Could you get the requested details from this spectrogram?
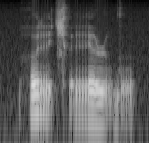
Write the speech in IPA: h o r ə̰ t͡ɕʰ ə̰ r ə ɹ o̰ ɡ o̰

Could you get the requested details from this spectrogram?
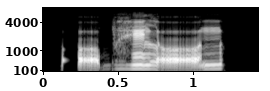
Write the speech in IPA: ʔ ɔ̰ bʱ ɛ̃ l ɔ̰ n

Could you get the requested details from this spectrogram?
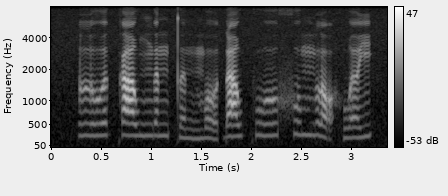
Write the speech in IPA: l u˨˦ ə̯ k a˧ w ŋ ə˧ n t̪ ə̤˨˩ n m o˧˩ ɗ a˨˦ w k w u˨˦ x u˧ m l ɔ̰˧˨ h w ə˨˦ j

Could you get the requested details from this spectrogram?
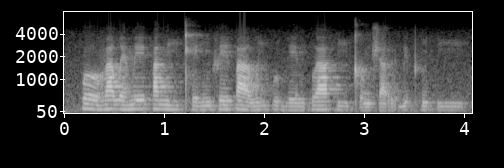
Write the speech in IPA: k͡p oː˦˨ v a˦ w ɛ˨˦ m eː˦ h a˦ n iː˨ kʰ e˨ ɣ ĩ˨ f eː˦ p aː˦˨ w i˨˦ p u˨ b eː˨ m kʷ aː˦ h iː˦˨ kʼ o˨ ŋ ʃ a˨˦ r ɓ ɪ˦ pʰ ĩ˦ h iː˦

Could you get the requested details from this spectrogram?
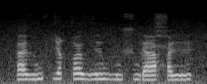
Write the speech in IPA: a ð u f i q u ɦ ɘ w ð u ʃ u ɾ a ħ ɘ

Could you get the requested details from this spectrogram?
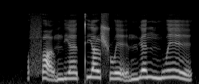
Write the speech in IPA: f ɑ̰˨˩ ʊ̯ n̪ j ɛ˧˥ t̪ j ä˥˩ ʂ w ḛ˨˩ ɪ̯ n̪ ɥ ɛ˥˧ n m w e˥˩ ɪ̯

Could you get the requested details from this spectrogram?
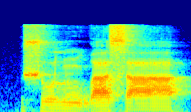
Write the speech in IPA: ʃ o˧ l ũ˨ w a˧ s a˧

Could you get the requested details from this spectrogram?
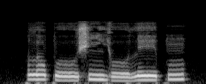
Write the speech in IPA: l ɔ˧ p oː˨ ʃ ĩ˧ j oː˨ l eː˧ p ũ˦

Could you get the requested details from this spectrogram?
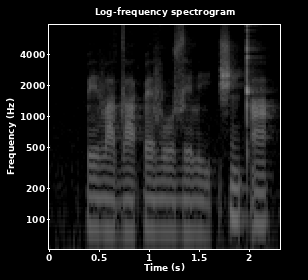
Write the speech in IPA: k͡p e˨ β a˨ d aː˨ k͡p ɛ˨ v oː˨ z e˨ l i˨ | ʃ ĩ˦ kʼ ã˦

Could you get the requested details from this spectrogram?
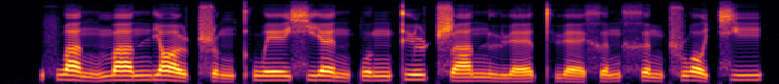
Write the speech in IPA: f w a˥˩ n m ä˥ n̪ j ɑ˥˩ ʊ̯ ʈ͡ʂ ʊ˨˩ ŋ t̪ʰ w e˥ ɪ̯ ɕ j ɛ˥˩ n p ʊ˥ ŋ t̪ y˥ ʈ͡ʂ a˥ n l ɥ ɛ˧˥ t̪ʰ ɥ ɛ˨˩ x ə˧˥ n x ə˥˧ n ʈ͡ʂ w ɔ˥˩ t͡ɕ i˥

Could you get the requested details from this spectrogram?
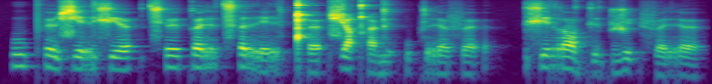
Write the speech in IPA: u˦ pʰ ø˦˨ ɕ e˦ r xʲ œ˦ | t͡sʰ ø˦ k œ˦ r t͡sʰ ə˦ r e˨˦ r ǃʰ œ˨˦ ʔ ɕ y˦˨ qʰ y˨ ɡ ø˨ ʔ p u˨ k r œ˨ f œ˨ ʔ | xʲ ə˦ r ɔ˦˨ kʲ ɔ˨ k ʐ y˦˨ ʔ f œ˨ r œ˨

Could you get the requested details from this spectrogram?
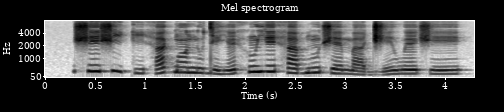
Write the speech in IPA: ʃ e˦ ʃ i˦˨ k i˨ h a˨˦ ɡ͡b ɔ̃˧ n u˧ d e˨ j ɛ̃˨˦ h ũ˦ j e˦ h a˧ b ũ˦ ʃ ɛ˧ m a˨ d͡ʒ e˨˦ w ɛ̃˦ ʃ e˦

